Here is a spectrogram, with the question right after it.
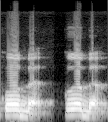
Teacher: با ساکن ہے تو قلقلہ ہوگا. کوب نہیں بولنا اسے کیا بولنا کوب کوب.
